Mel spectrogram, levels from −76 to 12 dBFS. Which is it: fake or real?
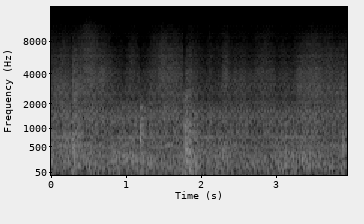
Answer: fake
